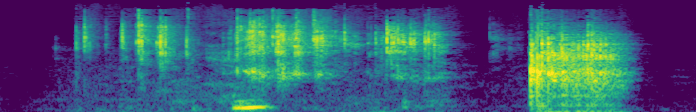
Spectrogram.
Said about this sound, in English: I was trying to mix up my dice.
